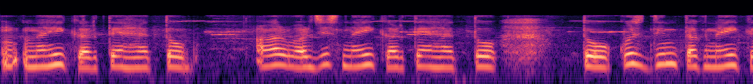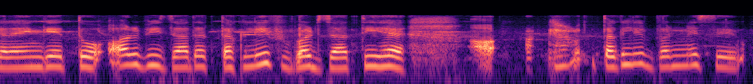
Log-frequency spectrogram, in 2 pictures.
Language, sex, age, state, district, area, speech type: Urdu, female, 18-30, Bihar, Supaul, rural, spontaneous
